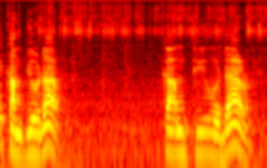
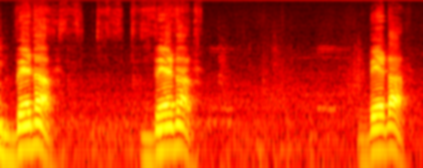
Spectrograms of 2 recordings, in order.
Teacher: So, T is followed and preceded by a vowel. T is converted to D, computer. You say computer.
